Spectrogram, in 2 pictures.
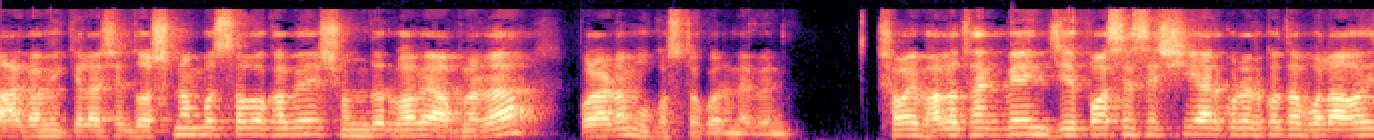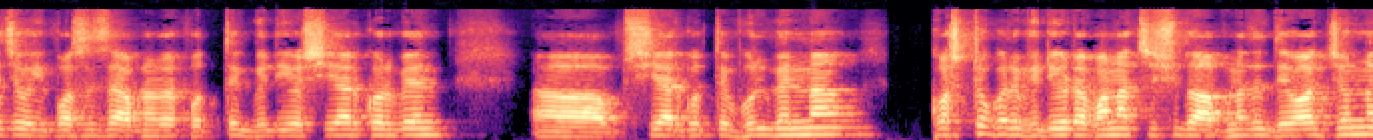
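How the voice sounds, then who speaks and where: A man with an Indian Bengali accent leads a recorded reading lesson at a brisk clip, his voice pitched slightly high. He explains rules patiently and often repeats them, slowing down to spell out sounds one by one. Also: pushed and bright. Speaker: Quran reading teacher.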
